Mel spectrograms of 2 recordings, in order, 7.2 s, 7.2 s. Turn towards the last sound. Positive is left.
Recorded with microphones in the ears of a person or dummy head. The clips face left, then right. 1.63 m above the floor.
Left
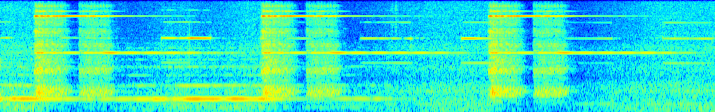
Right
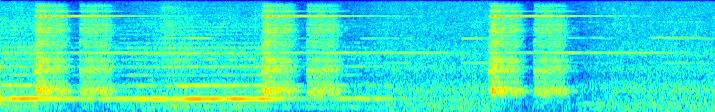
turn(degrees=60)  # may be behind; listen again after turning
